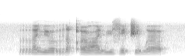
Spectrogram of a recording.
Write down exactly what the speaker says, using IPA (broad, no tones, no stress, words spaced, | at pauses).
ralʲɔ riqʼy ʕewy zet͡ʃewɐ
